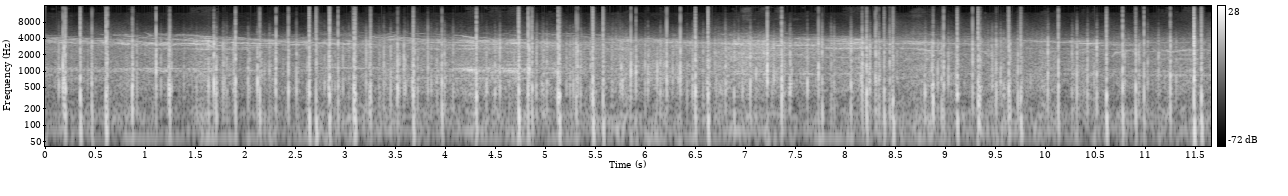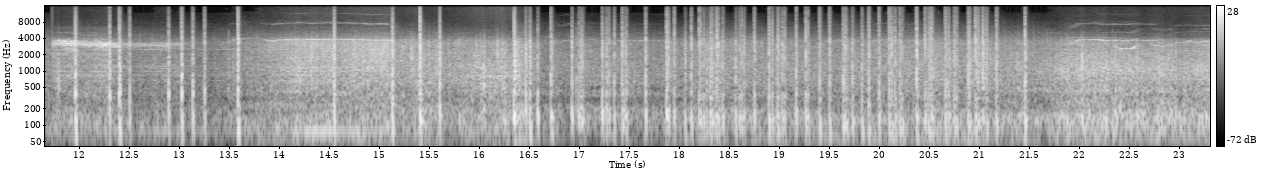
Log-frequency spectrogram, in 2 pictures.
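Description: Fireworks display: a rapid, continuous run of sharp bangs from bursting shells over a crackling hiss. The bangs grow heavier and closer together about two-thirds of the way through, and near the end a denser, steadier crackling takes over.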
